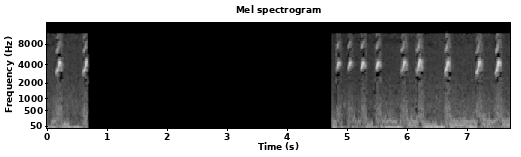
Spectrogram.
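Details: Chick calling its mother: a brief burst of high, sharp peeps, then a long silent gap, then about three seconds of rapid, uneven peeping over a low background rumble.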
